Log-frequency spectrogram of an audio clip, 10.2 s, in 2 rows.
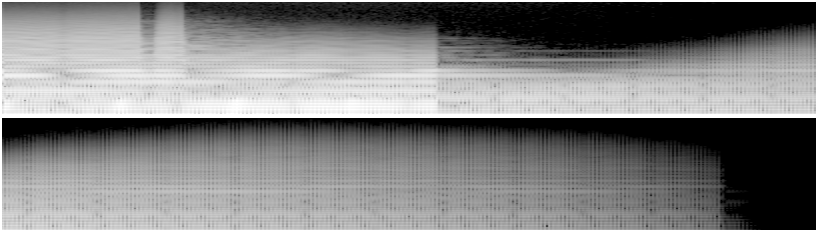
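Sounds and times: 
Sequential Pro3 paraphonic synthesizer: 0:00.0 - 0:07.0.

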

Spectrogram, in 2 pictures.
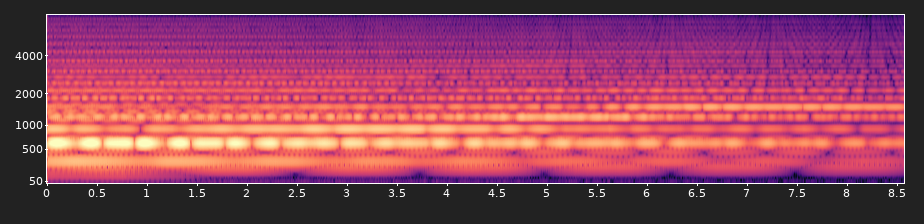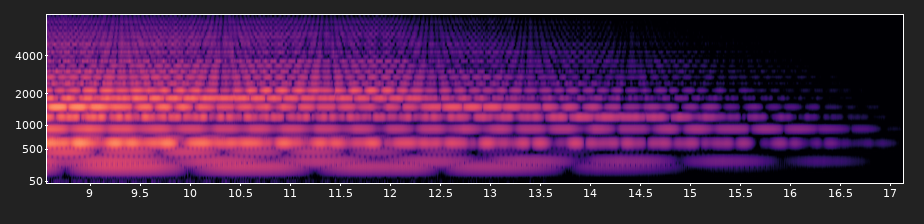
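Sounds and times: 
band-pass filtered synthesizer pad: 0:00.0 - 0:08.9.

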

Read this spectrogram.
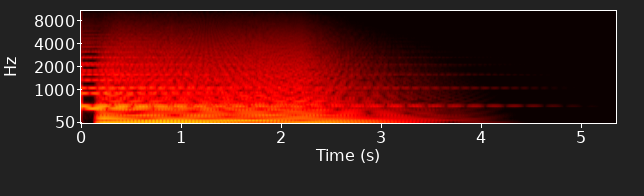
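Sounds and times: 
synth saw strings: 0:00.1 - 0:03.9.

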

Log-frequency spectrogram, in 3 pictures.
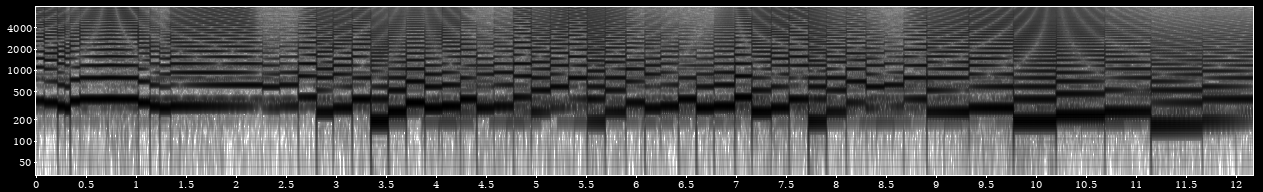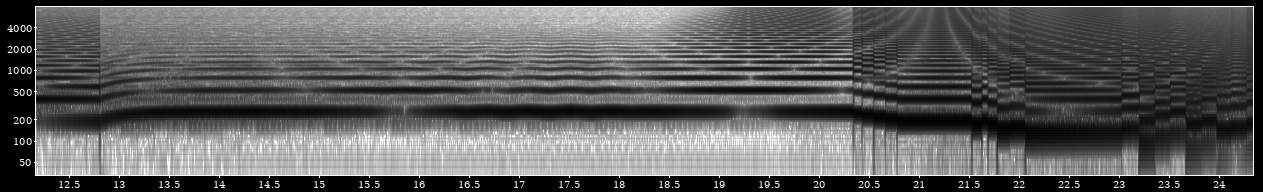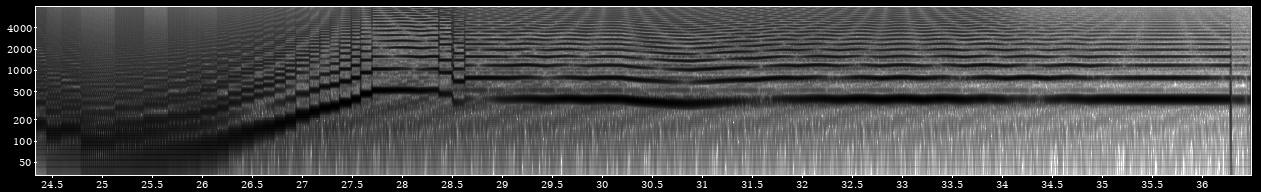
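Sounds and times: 
Vermona 14 synthesizer solo: 0:00.0 - 0:36.4.

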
